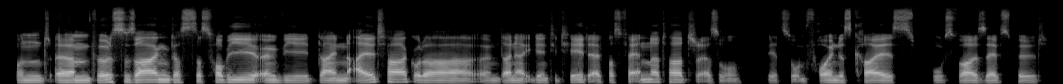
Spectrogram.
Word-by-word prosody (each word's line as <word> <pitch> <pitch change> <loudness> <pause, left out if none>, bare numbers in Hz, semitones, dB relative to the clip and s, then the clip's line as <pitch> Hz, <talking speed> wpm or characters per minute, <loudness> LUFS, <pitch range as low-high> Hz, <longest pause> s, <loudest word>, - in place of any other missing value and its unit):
Und, 95 -1 -3
ähm, 95 -1 +4
würdest 105 +2 +3
du 105 - -2
sagen, 105 +1 +5
dass 105 0 -2
das 100 0 -4
Hobby 105 0 +2
irgendwie 100 -2 -1
deinen 90 0 +1
Alltag 115 +4 +2
oder 95 -2 +1
in 90 0 -8
deiner 90 0 0
Identität 95 +3 -3
etwas 100 0 -3
verändert 110 0 -1
hat, 110 0 0
also 85 +1 -7 0.2
jetzt - - -10
so - - -7
im 85 - -9
Freundeskreis, 90 0 0 0.2
Berufswahl, 95 -1 -1
Selbstbild? 95 +2 -5
95 Hz, 140 wpm, -25 LUFS, 90-105 Hz, 0.2 s, sagen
